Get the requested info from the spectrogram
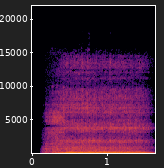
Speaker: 40 por ciento de los adultos roncan el ruido de los ronquidos está provocado principalmente por la vibración de los tejidos blandos de la garganta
